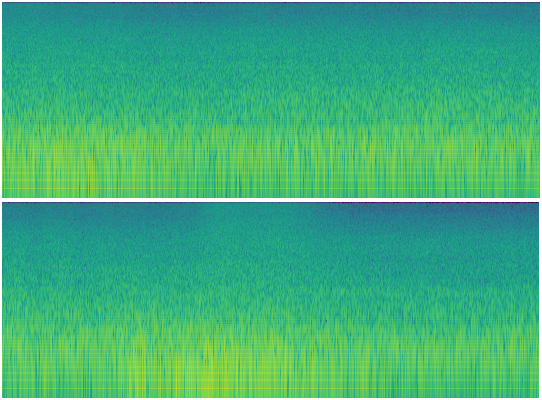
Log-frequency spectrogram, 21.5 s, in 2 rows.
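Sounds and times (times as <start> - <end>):
strong waves on the ocean in Casablanca Morocco: 0.0 - 21.5.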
